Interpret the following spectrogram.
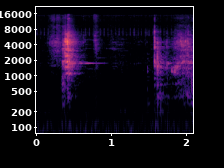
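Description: Steel axe head knocked and scraped on a wooden handle as it is tried for fit: a sharp knock with a brief squeak after it, then a short scrape near the end.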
